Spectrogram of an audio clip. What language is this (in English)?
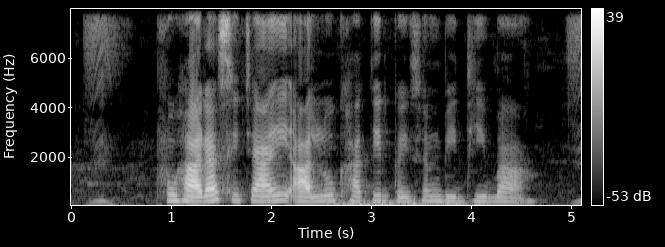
Bhojpuri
